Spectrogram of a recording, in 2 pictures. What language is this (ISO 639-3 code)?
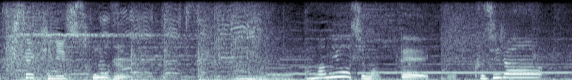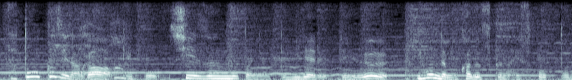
jpn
